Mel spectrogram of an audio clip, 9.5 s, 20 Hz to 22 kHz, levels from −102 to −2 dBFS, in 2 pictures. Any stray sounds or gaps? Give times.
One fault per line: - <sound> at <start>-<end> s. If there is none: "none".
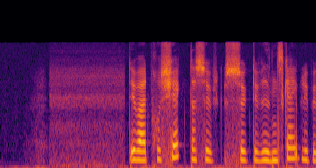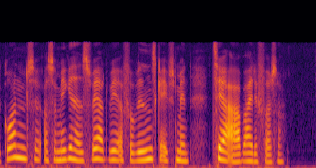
none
